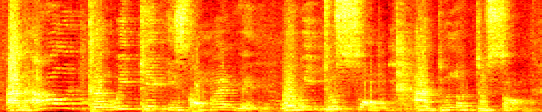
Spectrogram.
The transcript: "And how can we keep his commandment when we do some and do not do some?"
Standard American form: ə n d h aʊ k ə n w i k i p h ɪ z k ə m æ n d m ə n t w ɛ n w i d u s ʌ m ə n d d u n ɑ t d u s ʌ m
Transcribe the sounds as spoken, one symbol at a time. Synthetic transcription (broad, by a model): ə n h aʊ k ə n w i k i p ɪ s k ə m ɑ n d m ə n t w ɛ n w i d u s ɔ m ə n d d u n ɑ t d u s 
